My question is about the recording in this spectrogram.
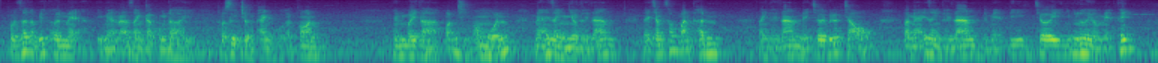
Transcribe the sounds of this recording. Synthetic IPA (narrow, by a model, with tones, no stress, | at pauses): kɔ˧nzə˦˥t̚laː˨˩ɓi˦˥ət̚ʔəː˧nmɛ̰˧˨t̪ʰi˨˩mɛ̰˧˨ɗa̰ː˧˥za˨˩jŋ̟kaː˧˩ku˨˩ək̚ɗəː˨˩jt̪ʰɔ˧sɨ̰˧˨t͡ɕɨ˧˩əŋt̪ʰa˨˩jŋ̟ku˧˩əkaː˦˥kːɔ˧n | ne˧nɓə˧jzəː˨˩və̰˧˥nt͡ɕi˧˩mɔ˧mmu˨˦ən | mɛ̰˧˨ha̰˧˥jza˨˩jŋ̟ɲi˨˩əwt̪ʰəː˨˩jzaː˧n | ɗe˧˩t͡ɕa˧msa˦˥wk͡p̚ɓaː˧˩nt̪ʰə˧n | za˨˩jŋt̪ʰəː˨˩jzaː˧nɗe˧˩t͡ɕəː˧jvəː˨˦kaː˦˥k̚t͡ɕa˨˦w | vaː˨˩mɛ̰˨ha̰˧˥jza˨˩jŋ̟t̪ʰəː˨˩jzaː˧nɗe˧˩mɛ̰˧˨ɗi˧t͡ɕəː˧jɲɨ̰˧˥ŋlɨ˧əjʔəː˧˩mɛ̰˧˨t̪ʰï˦˥k̚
